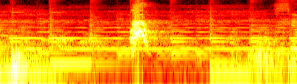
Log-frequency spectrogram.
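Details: A Chihuahua in the Leningrad region gives a sharp single bark, answering distant dogs barking in an evening "roll call", on a snowy early-May evening, over a steady tonal musical background.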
